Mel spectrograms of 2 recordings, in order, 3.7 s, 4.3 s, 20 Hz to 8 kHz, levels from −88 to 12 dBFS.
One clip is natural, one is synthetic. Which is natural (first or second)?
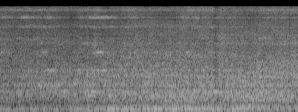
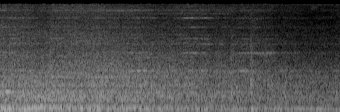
second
